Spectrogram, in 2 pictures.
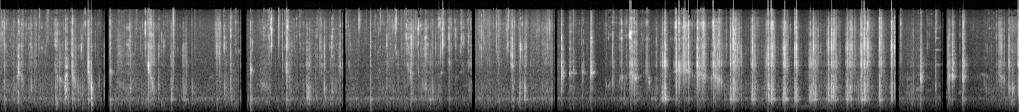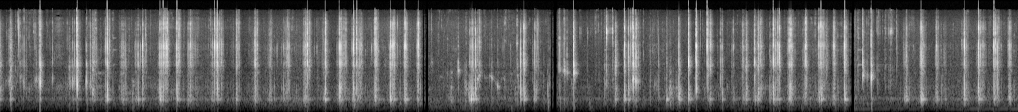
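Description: Close-miked crunching and chewing of chalk pieces coated in clay paste, a dense run of crisp crunches and crackles as the chalk is bitten and broken up in the mouth.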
